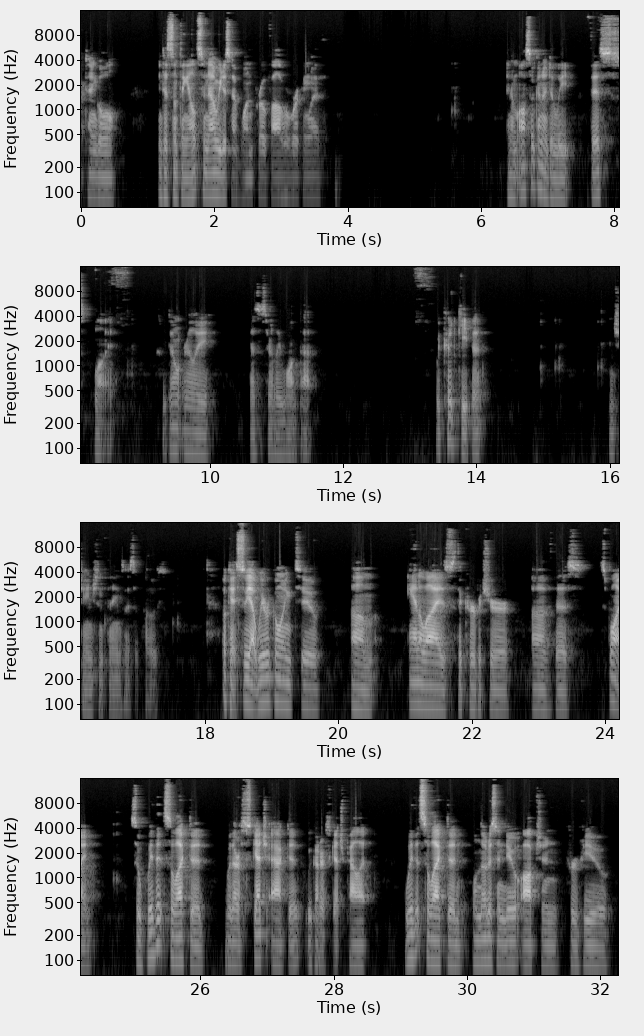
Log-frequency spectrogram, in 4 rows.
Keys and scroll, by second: 8.1 Delete, 13.6 ctrl+z.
